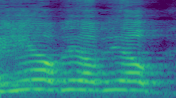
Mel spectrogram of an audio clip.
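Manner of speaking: scaled-down, high-pitched pleading; retold scream for help. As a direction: imitate a friend's repeated cries for help. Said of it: "she's screaming".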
